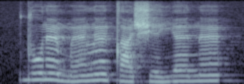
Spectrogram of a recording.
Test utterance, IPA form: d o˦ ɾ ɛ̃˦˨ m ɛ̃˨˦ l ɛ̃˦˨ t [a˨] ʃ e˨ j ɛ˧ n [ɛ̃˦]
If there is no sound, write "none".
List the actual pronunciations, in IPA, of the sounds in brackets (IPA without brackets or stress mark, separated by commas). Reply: a˨, ɛ̃˦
